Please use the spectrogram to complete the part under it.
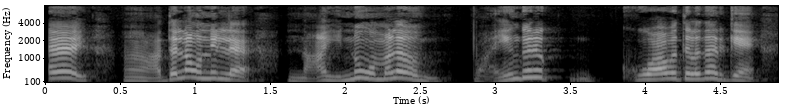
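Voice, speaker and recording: A performer plays a lovesick young man in a romantic audio drama. He grumbles and sulks in a mid-pitched voice, putting on anger he cannot keep up. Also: big pitch swings, normal speed, close to an everyday voice. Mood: sulky. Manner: grumbling, mock-angry, then tender.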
